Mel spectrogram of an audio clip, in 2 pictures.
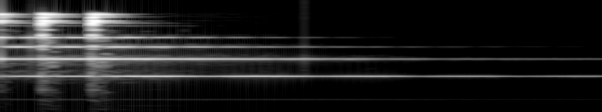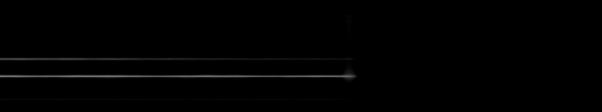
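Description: Intro-sting sound effect: three quick metallic strikes in the first half second, then a bell-like chime that rings on and fades, cut off abruptly after almost five seconds.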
